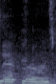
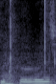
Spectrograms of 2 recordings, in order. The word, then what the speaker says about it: macaron: And it's pronounced macarons. Macaroons are the little coconut cluster things.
